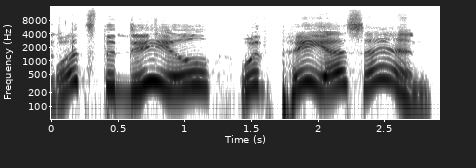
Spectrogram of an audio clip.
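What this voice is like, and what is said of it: Seinfeld impression in Jeff Foxworthy voice. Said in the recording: “just do a Seinfeld impression, but with a Jeff Foxworthy voice”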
